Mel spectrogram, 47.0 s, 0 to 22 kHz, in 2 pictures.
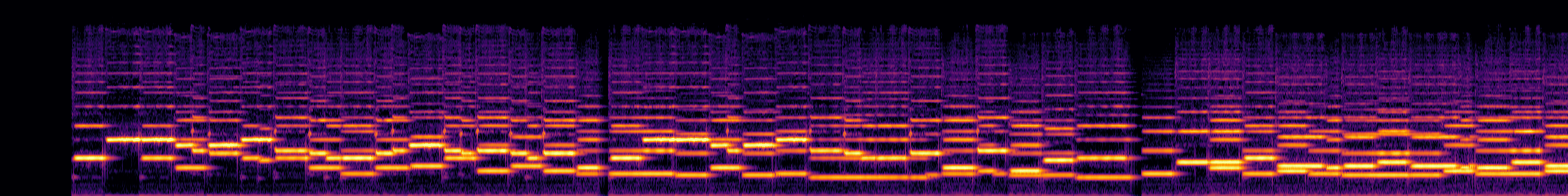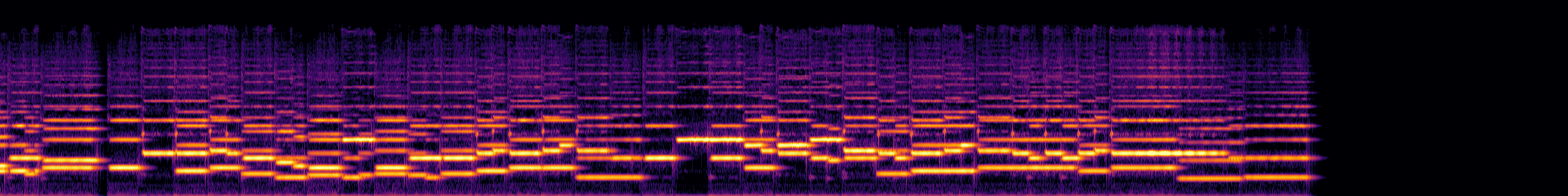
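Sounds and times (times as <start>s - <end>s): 
classical gavotte flute duet: 1.1s - 43.4s.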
